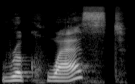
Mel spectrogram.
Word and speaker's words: request: did you did you now request the syllable stress is on West so this re e is unstressed R request request and an extension so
